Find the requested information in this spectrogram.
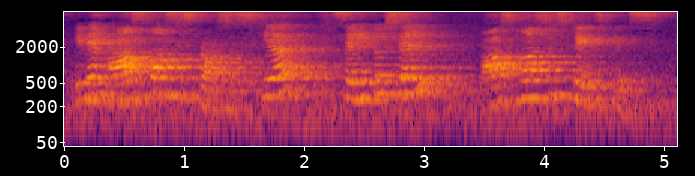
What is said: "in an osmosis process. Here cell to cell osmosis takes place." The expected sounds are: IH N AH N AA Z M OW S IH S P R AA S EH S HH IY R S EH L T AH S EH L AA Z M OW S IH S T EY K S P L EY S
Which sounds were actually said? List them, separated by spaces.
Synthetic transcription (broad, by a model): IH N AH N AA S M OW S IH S P R AA S EH S HH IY R S EH L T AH S EH L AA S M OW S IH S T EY S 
